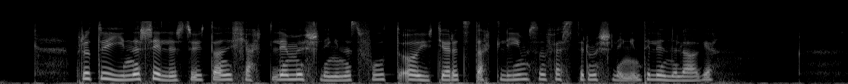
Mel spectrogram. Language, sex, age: Norwegian, female, 21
